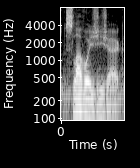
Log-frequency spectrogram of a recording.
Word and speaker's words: Slavoj Žižek: by Slavoj Žižek, who's like a modern day philosopher and with a runny nose.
